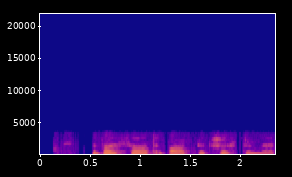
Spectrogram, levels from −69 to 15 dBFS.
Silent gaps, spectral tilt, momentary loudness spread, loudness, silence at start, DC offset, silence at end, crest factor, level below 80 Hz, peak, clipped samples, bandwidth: 0.45-0.51 s; -7 dB/octave; 7 LU; -23 LUFS; 0.15 s; under 0.1%; 0 s; 18 dB; -64 dBFS; -6 dBFS; under 0.1%; 3.8 kHz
